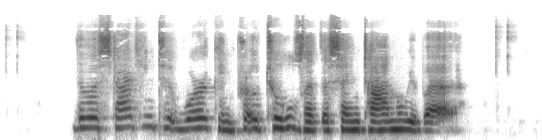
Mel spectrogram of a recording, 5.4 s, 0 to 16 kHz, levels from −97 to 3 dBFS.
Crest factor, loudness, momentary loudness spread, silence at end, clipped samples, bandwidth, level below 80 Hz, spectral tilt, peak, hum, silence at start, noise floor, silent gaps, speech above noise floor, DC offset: 18 dB; -25 LUFS; 9 LU; 0.8 s; under 0.1%; 11 kHz; -74 dBFS; -4.5 dB/octave; -8 dBFS; none; 0.75 s; -55 dBFS; none; 31 dB; under 0.1%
